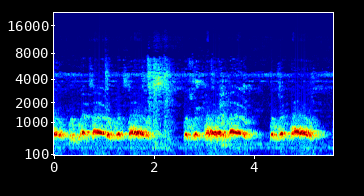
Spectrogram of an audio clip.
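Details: Spotted dove cooing to excite and attract other doves; three long, rolling, hoarse coo phrases, each with several pulsing notes, with brief pauses between them.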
